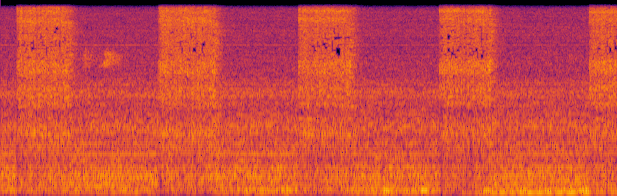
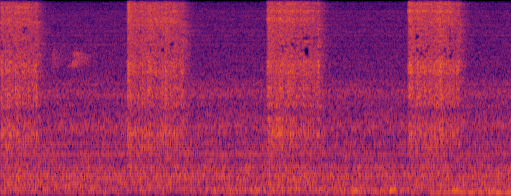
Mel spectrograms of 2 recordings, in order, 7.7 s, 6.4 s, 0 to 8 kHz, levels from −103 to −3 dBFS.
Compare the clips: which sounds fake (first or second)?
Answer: second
